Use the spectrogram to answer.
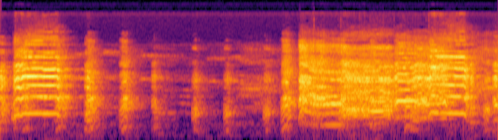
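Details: Pet chickens kept at home clucking: a run of short, evenly spaced clucks, then a longer, louder drawn-out cackle with rich harmonics.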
